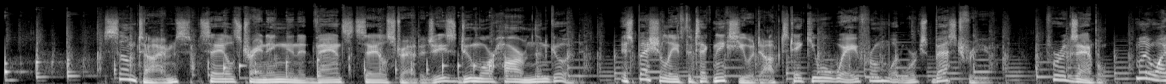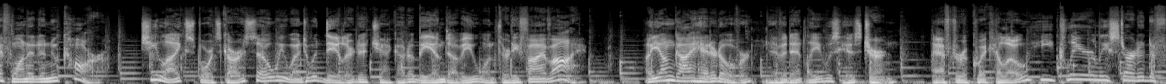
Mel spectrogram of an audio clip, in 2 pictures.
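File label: narration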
